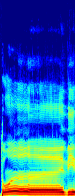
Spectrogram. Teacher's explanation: Mim tinggal lafalkan seperti huruf m aja. Mimnya dalam kondisi sukun berarti dia mati. Enggak dibaca mamimu, tapi dibaca em aja. Bunyi konsonannya aja.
